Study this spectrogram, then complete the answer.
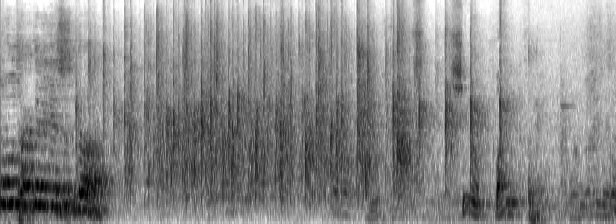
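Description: A crowd claps and applauds in a large room.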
